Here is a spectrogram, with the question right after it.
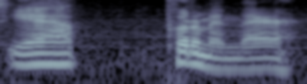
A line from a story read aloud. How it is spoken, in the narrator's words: Hilda sighs and just goes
